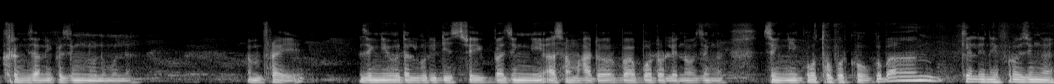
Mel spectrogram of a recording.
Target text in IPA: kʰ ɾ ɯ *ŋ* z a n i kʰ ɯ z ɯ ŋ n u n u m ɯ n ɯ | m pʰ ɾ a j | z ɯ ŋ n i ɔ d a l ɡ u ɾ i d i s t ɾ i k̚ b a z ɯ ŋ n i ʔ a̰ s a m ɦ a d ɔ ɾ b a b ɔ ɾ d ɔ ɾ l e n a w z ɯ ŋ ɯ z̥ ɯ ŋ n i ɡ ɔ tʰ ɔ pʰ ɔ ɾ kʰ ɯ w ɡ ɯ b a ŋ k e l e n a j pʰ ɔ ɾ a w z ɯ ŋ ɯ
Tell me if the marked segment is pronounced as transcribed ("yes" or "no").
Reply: yes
